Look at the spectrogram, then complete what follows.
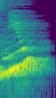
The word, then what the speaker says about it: knew: And the eighth one, Paras knew all the answers. And remember children, in this word knew, the present and the past form, K is silent.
